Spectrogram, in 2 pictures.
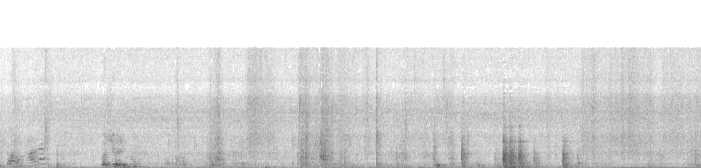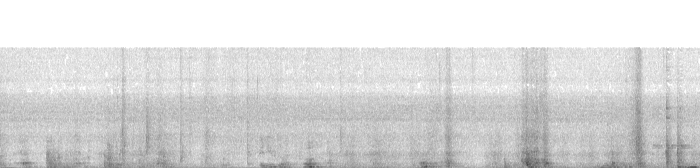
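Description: A trowel scrapes plaster across a wall.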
